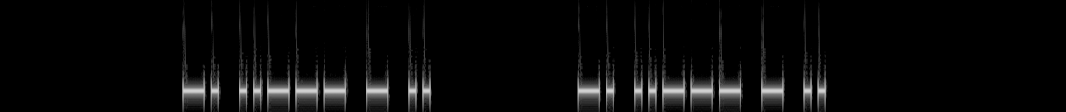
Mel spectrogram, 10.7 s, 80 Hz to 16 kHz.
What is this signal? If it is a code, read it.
Morse code, heard as a keyed tone, about 17 wpm, 700 Hz. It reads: N2TI N2TI
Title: USA Call Signs - 4 Characters - Repeated 2x - 17wpm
